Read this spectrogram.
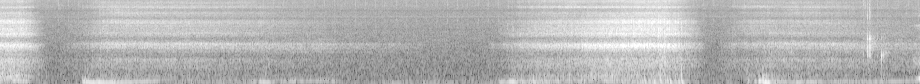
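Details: Snoring from Max, a Great Dane sleeping in a Santa hat: slow, soft rattling breaths with a faint whistle on some, about two breaths in nine seconds, over quiet room noise.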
